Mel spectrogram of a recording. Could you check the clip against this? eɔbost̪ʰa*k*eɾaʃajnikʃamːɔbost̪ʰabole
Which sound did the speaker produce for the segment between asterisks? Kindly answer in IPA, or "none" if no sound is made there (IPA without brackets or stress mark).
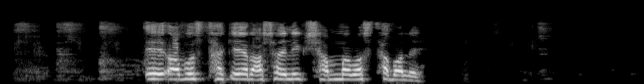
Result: k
